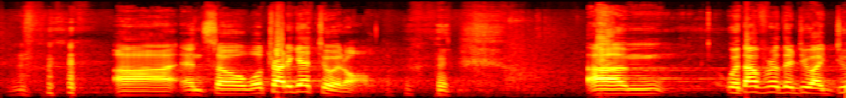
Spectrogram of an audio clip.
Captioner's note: laughing; laughs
